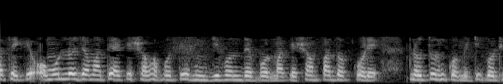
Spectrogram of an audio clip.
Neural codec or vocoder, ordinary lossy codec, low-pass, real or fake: none; none; 3.6 kHz; real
